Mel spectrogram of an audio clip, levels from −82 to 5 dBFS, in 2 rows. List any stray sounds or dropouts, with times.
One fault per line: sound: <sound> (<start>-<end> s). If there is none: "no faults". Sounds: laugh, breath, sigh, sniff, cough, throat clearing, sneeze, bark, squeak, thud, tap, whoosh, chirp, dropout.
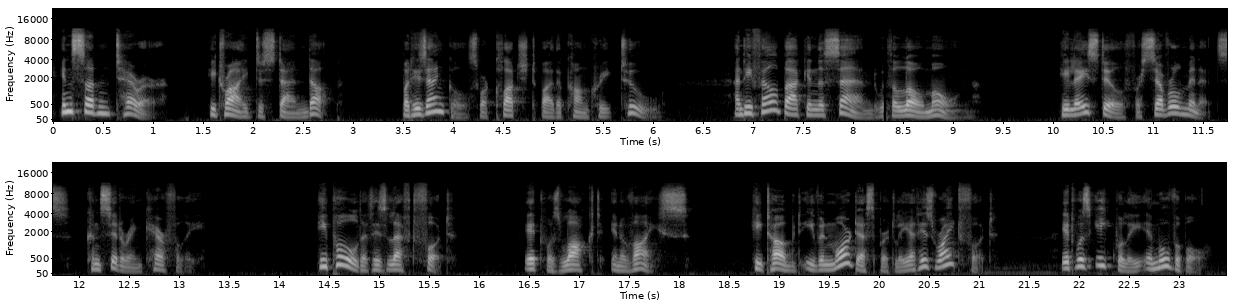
sound: dropout (8.3-8.3 s)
